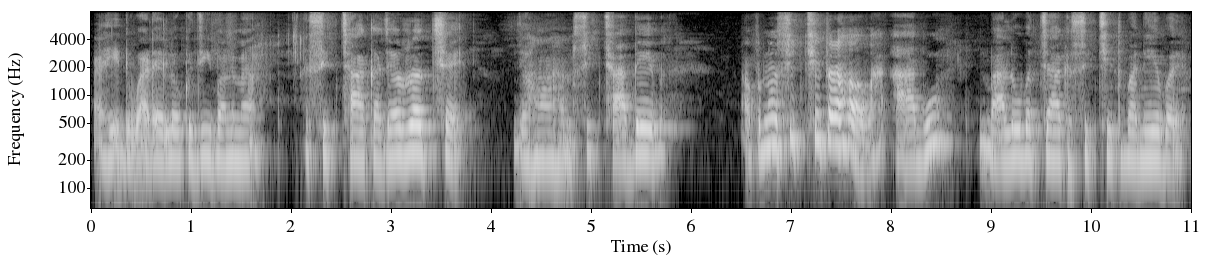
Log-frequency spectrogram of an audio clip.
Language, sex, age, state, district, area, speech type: Maithili, female, 60+, Bihar, Samastipur, rural, spontaneous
